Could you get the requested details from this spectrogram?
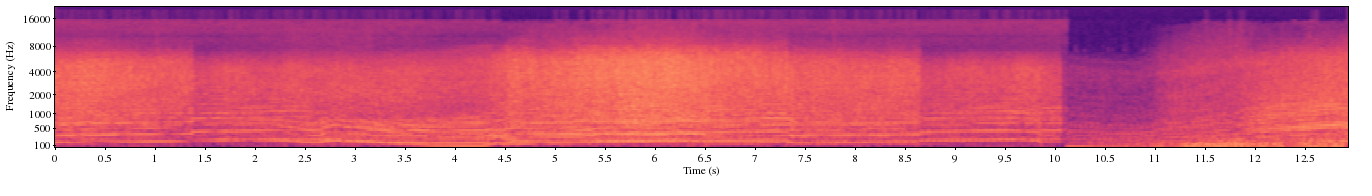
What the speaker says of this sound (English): The rumble of the engine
